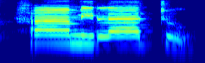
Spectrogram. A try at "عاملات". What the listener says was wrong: not kha. Amilatun, khamilatun.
